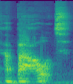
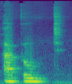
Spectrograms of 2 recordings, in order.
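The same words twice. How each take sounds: First: The vowel is the usual open 'ow' sound. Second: The vowel is raised, closer to 'aboot'. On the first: "when they say like about" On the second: "they say like about"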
